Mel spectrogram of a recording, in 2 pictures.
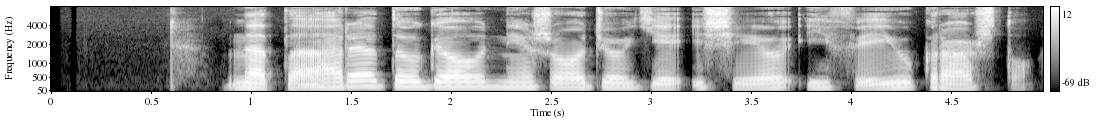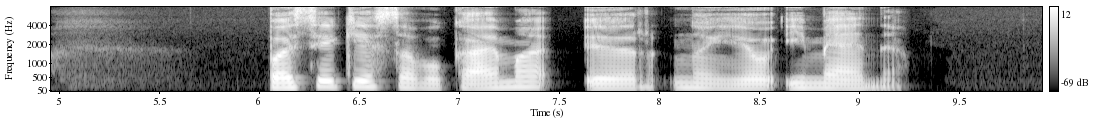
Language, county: Lithuanian, Marijampolė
